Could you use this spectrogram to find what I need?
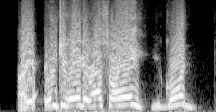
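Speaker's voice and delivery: put-on Canadian accent. Asking the other players if they're ready to wrestle, talking Canadian. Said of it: "Stop talking Canadian".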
